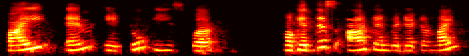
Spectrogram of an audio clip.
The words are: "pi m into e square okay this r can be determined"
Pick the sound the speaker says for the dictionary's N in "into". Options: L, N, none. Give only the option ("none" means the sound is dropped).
none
